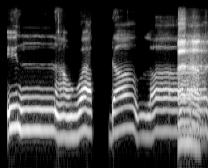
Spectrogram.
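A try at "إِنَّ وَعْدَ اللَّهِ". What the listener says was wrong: Inna wak bukan wak tapi ain ketahuan orang Jawanya ya. Ayo, jangan jangan wak.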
